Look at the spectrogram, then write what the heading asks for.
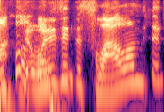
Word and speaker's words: slalom: Not shalom. I believe that's a religious term. It is slalom.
